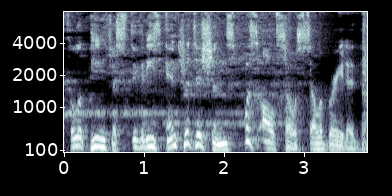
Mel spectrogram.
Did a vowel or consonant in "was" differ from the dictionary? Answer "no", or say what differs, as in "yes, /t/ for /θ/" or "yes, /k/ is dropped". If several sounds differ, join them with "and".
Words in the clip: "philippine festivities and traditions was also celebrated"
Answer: no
